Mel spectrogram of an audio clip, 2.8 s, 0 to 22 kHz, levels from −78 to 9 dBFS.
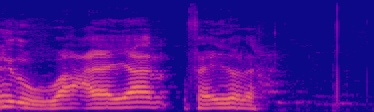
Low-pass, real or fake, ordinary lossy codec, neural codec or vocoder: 19.8 kHz; fake; none; vocoder, 44.1 kHz, 128 mel bands every 256 samples, BigVGAN v2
